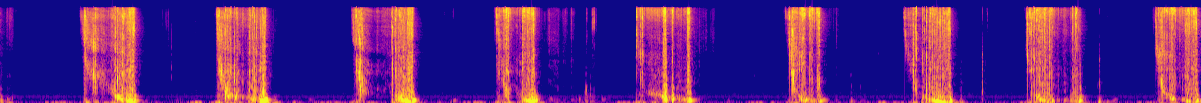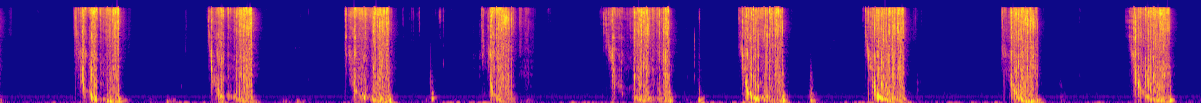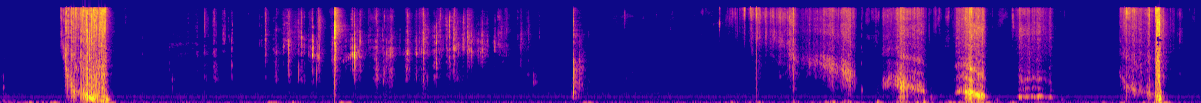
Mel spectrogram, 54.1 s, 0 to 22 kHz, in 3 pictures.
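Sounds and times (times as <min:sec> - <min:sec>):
masking tape ripping off roll: 0:01.2 - 0:02.1, 0:05.3 - 0:06.3, 0:11.8 - 0:12.4, 0:13.6 - 0:14.4, 0:15.4 - 0:16.3, 0:25.2 - 0:26.0, 0:27.0 - 0:28.2, 0:29.1 - 0:29.9, 0:31.0 - 0:31.7, 0:33.0 - 0:33.7, 0:35.0 - 0:35.6, 0:36.9 - 0:37.8, 0:47.1 - 0:51.9, 0:52.8 - 0:53.7.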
